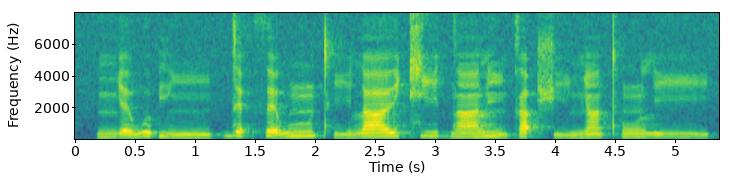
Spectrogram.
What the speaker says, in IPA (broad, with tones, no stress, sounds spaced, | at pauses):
ɲ ɛ˨ w ʊ˦ ʔ j ĩ˨ | d ɛ˦ ʔ θ ɛ̰˦˨ w ũ˦ tʰ i˨ l a˦ ɪ̯ t͡ɕ i˦ d ã˦ l ĩ˦˨ k ä˦ ʔ ʃ i˨ ɲ ã˦ tʰ ũ˦ l i˦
